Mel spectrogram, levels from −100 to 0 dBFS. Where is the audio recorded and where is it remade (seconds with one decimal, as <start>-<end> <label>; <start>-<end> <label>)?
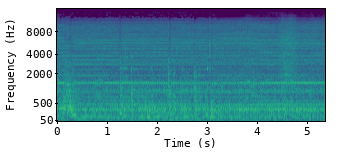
0.0-3.2 recorded; 3.2-5.4 remade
